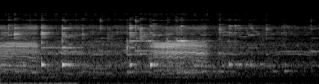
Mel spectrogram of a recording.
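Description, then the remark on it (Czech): Several sheep from a large flock of a hundred bleat in overlapping, wavering calls, with a longer sustained bleat in the middle and shorter ones around it, moderately loud with no talking. “Ovečka patřila do velkého stáda, které mělo zrovna sto ovcí.”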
